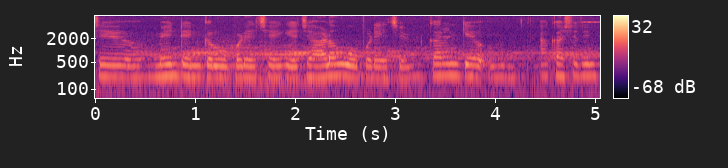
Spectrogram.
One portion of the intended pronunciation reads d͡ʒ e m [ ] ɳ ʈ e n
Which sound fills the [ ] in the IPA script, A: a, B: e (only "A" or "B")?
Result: B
